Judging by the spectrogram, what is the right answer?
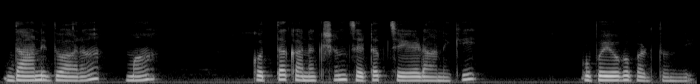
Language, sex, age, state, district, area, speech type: Telugu, female, 18-30, Telangana, Adilabad, urban, spontaneous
